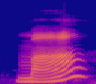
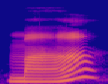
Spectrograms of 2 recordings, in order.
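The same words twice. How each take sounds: First: The pitch rises upward. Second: The pitch dips down then rises. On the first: "a line going up, so your tone goes up" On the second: "it's like a U shape"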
